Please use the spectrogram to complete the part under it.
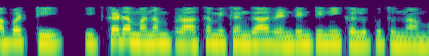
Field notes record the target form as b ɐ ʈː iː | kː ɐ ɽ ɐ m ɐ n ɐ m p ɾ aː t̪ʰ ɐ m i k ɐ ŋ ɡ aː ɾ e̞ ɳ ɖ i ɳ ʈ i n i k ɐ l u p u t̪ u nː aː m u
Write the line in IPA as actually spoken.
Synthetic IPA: b ɐ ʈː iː | kː ɐ ɽ ɐ m ɐ n ɐ m p ɾ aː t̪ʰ ɐ m i k ɐ ŋ ɡ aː ɾ e̞ ɳ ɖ i ɳ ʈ i n i k ɐ l u p u t̪ u nː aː m u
